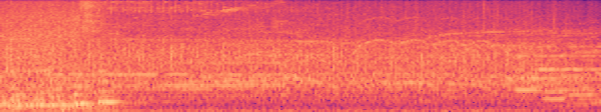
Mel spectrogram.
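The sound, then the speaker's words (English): A crowd claps and cheers in a dense, steady roar of applause, loudest in the first second, then holding at a lively level with scattered voices and whoops mixed in. “The crowd went wild for that one.”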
